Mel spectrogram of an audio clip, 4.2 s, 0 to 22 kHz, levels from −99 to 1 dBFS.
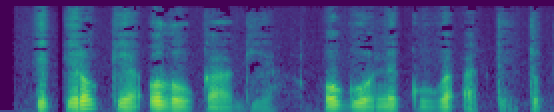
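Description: Generation loss runs through the whole speech clip. It sounds swirly, hollow and smeared, and attacks blur. Nothing sounds above 16.5 kHz. This likely comes from repeated MP3 encoding, about ten times, at a rate that fits 64 kbit/s. Each pass adds fresh noise and spectral holes.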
